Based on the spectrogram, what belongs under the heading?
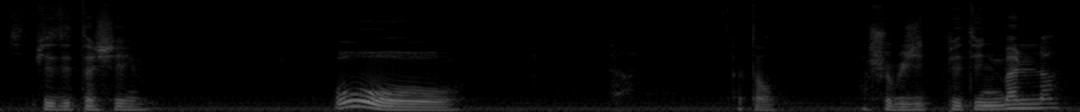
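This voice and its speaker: A man's voice: fairly low pitch, rapid-fire. A man commentating a horror game as a scared streamer, swearing and muttering to himself. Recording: steady background noise with hum.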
